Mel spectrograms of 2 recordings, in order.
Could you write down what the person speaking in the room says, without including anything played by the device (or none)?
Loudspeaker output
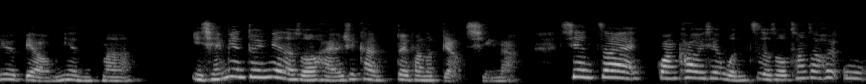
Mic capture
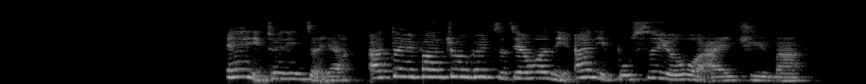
哎，你最近怎样啊？对方就会直接问你，啊，你不是有我 IG 吗？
